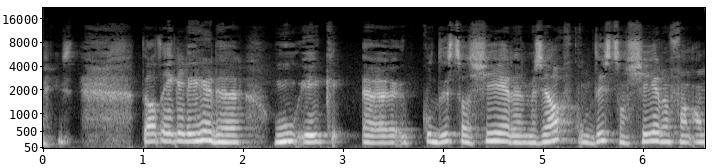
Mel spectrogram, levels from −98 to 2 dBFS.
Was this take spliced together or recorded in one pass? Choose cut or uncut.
uncut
